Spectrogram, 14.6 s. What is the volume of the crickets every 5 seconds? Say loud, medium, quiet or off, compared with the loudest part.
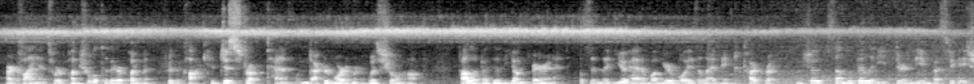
loud, loud, medium.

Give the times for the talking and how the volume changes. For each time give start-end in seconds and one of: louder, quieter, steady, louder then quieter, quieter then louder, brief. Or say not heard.
0.1-14.5 steady.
